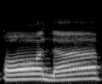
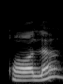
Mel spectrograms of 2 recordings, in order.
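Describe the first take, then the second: First: The final vowel is drawn out. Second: The final vowel is kept short. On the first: Two people said it. "अगर हम इसको खींच देंगे" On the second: One person said it. "यानी कहा, उसने कहा"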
